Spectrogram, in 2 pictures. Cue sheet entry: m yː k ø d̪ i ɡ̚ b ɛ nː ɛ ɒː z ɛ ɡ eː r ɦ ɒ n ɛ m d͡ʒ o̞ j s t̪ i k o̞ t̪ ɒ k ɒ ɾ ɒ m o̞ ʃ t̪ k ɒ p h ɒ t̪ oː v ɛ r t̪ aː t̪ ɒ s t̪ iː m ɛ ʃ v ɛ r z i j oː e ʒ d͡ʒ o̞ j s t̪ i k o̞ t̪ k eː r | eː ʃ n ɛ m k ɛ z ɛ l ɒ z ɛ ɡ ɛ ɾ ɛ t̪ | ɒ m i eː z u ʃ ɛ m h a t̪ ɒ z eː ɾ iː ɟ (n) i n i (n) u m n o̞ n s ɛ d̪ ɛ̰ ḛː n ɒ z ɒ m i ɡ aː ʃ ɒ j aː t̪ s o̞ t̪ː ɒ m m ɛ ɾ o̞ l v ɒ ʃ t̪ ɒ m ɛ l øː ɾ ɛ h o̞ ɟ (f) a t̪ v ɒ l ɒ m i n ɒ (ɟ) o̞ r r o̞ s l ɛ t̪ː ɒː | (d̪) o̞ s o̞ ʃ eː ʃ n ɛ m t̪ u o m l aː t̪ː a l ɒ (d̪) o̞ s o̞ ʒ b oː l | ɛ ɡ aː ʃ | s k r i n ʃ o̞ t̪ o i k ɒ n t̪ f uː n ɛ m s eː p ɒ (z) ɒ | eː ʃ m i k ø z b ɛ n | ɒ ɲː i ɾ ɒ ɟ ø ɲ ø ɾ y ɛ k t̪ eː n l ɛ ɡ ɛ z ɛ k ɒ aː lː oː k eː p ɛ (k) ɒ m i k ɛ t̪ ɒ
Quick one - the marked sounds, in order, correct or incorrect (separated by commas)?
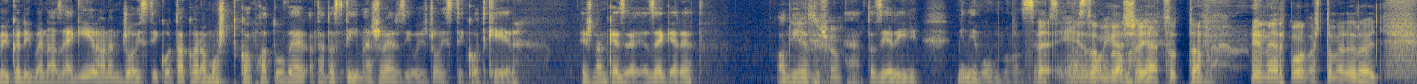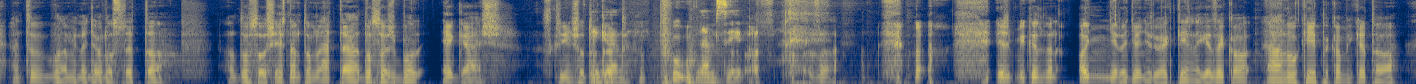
incorrect, incorrect, incorrect, correct, correct, correct, correct, correct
